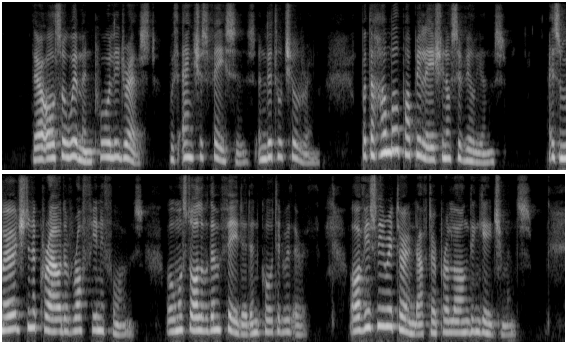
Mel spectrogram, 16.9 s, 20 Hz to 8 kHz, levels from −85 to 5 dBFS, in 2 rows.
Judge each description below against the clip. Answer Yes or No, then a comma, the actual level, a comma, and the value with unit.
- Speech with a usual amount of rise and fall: Yes, average, 4.5 semitones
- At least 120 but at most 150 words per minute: Yes, average, 140 wpm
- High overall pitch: Yes, high, 230 Hz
